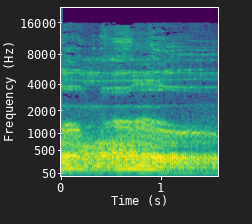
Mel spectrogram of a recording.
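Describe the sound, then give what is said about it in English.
A person growls in a low, rough, sustained rumble lasting just over a second and a half. It stays loud and steady throughout, with no words spoken. “Are you growling at me?”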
